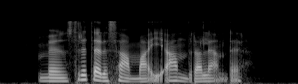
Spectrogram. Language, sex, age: Swedish, female, 31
